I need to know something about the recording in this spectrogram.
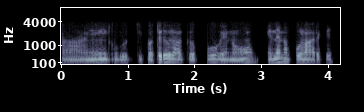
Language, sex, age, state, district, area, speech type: Tamil, male, 18-30, Tamil Nadu, Chennai, urban, conversation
